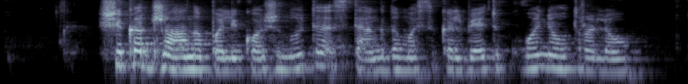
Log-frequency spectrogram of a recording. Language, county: Lithuanian, Utena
